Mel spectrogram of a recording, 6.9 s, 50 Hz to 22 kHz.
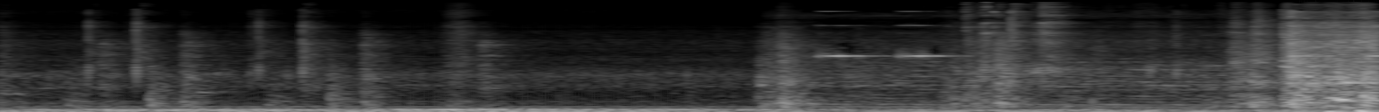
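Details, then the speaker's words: BMW N55 turbo six on a flex-fuel E85 tune with a Beamer Haas intake; owner has had trouble holding boost and is fitting an M2 diverter valve. Quiet rumble, then it fires and rises into a loud intake howl; starts and revs cleanly. "We're operating with Beamer Haas intake, so it is going to pull in crazy amounts of air at startup. You're going to hear the ridiculous howl."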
